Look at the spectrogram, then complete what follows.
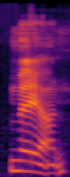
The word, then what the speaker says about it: Mayan: Mayan, yeah. Mayan. Like the month of May.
